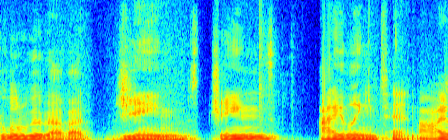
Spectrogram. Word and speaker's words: Islington: As I said, we're going to talk a little bit about James James Eington. Do not pronounce that S.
